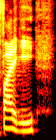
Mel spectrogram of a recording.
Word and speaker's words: Feige: how you pronounce the last name is Feige, said Yep, Kevin that Feige.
